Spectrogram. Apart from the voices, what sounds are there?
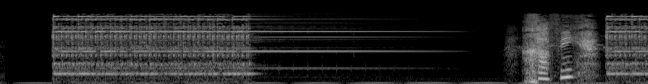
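telephone ringing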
